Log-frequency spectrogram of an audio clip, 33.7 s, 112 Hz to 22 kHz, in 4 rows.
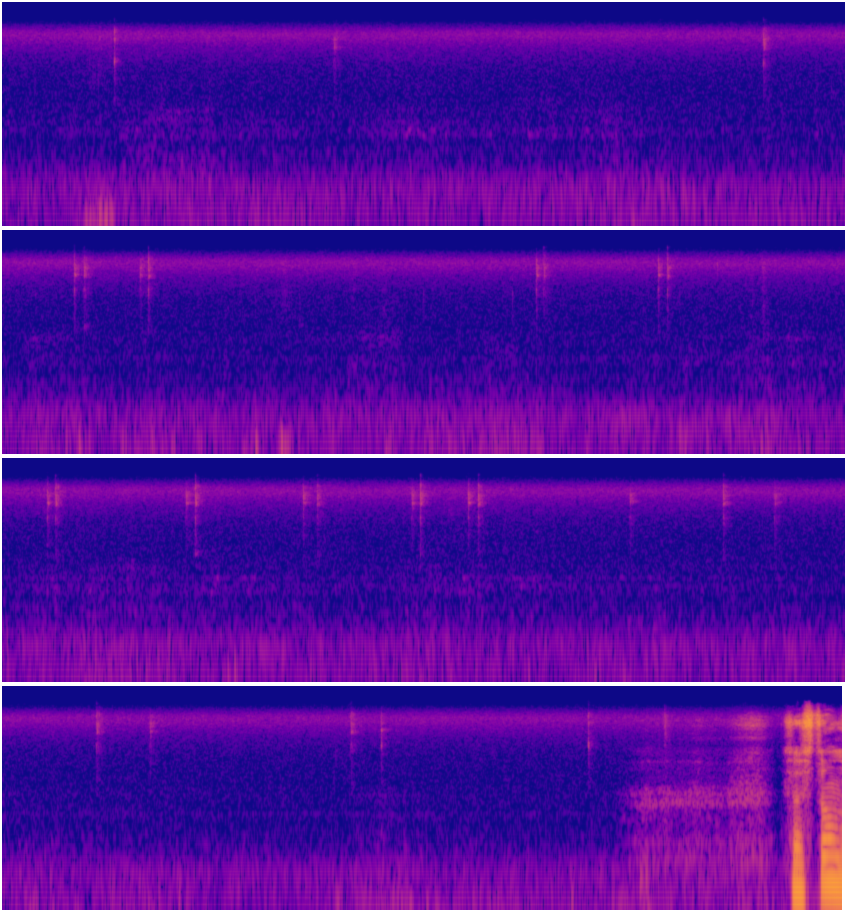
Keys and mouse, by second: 3.4-7.6 drag, 9.2-9.9 drag, 13.9-15.1 drag, 17.3 click, 18.8-20.0 drag, 21.0 click, 23.1-24.1 drag, 24.7-26.2 drag, 26.8-28.8 drag, 29.0-31.4 middle drag, 33.4-33.6 drag.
